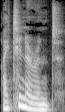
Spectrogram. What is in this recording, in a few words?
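"itinerant", English, British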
